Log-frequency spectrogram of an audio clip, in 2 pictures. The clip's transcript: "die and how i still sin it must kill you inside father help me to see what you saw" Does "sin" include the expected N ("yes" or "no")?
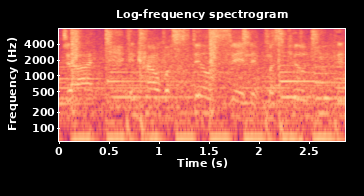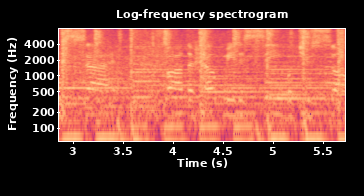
yes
